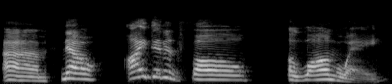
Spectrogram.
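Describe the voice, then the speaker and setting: A woman's voice: mid-range voice, very animated, drawn-out words, fairly bright tone. A middle-aged woman co-hosting a podcast, telling a story in casual chat and laughing at herself. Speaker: podcast co-host.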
